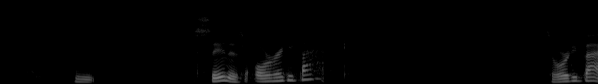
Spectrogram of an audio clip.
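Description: A middle-aged man speaks calmly to an audience.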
